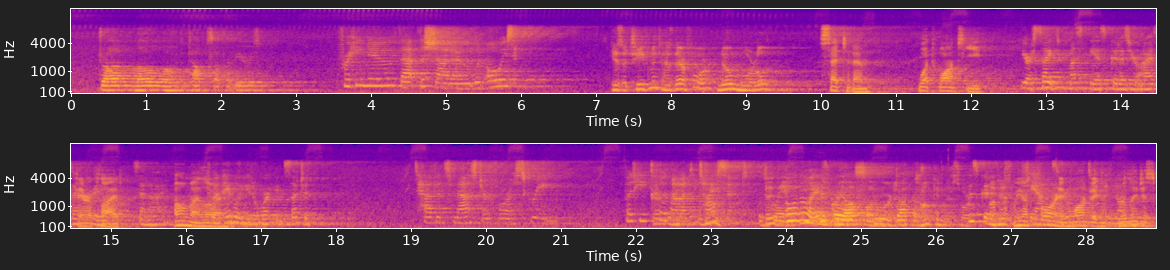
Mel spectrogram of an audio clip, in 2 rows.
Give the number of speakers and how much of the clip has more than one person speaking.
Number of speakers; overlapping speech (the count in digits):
5, about 27%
